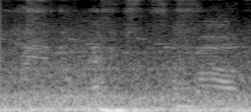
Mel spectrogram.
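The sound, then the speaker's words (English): A car driving in traffic, heard as a steady low road-and-engine rumble from inside the vehicle, with a brief heavier surge of bass partway through. “We're back in traffic.”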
